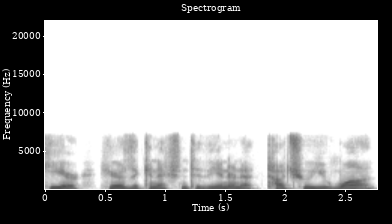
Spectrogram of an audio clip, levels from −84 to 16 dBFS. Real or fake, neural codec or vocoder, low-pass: real; none; 7.2 kHz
